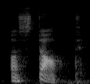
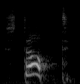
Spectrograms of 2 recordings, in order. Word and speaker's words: stopped: 그래서 얘도 dropped stopped 이렇게 stopped 하면서 트 발음으로 나야 돼요.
